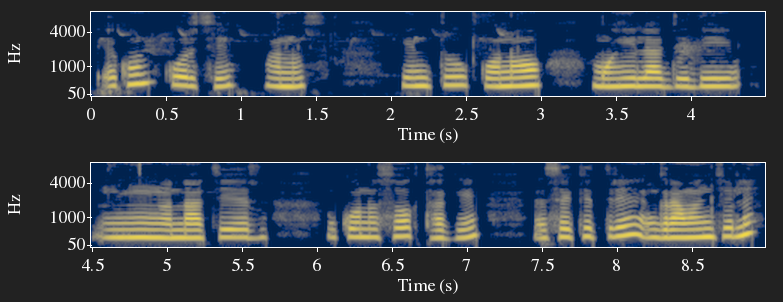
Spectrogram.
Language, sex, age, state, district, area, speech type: Bengali, female, 18-30, West Bengal, Jhargram, rural, spontaneous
